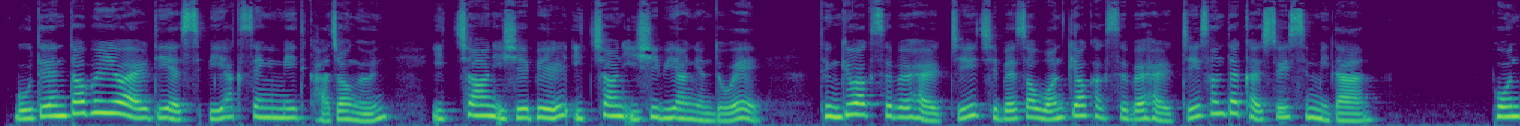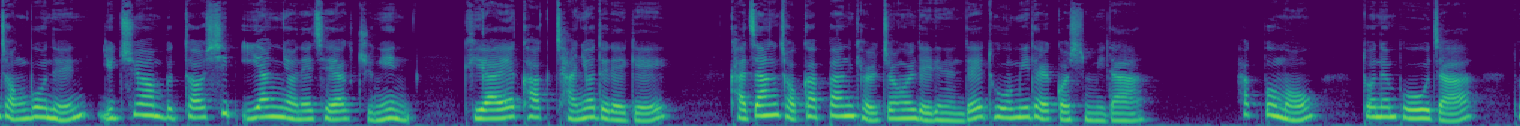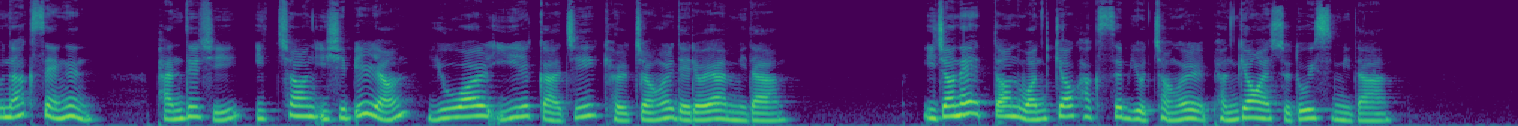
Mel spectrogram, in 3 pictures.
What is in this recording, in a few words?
Korean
